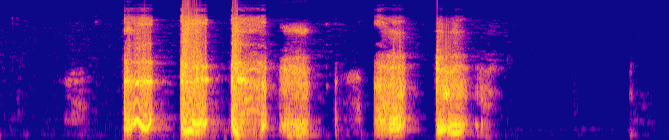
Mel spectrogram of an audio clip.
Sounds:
Throat clearing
